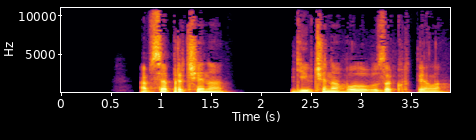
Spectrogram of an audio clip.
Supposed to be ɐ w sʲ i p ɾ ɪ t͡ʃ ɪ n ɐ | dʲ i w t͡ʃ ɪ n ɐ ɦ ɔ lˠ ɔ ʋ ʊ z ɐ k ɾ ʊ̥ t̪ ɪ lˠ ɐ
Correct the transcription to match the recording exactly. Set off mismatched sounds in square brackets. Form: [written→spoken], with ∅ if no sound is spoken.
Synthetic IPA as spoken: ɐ w sʲ [i→a] p ɾ ɪ t͡ʃ ɪ n ɐ | dʲ i w t͡ʃ ɪ n ɐ ɦ ɔ lˠ ɔ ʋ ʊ z ɐ k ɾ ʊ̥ t̪ ɪ lˠ ɐ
